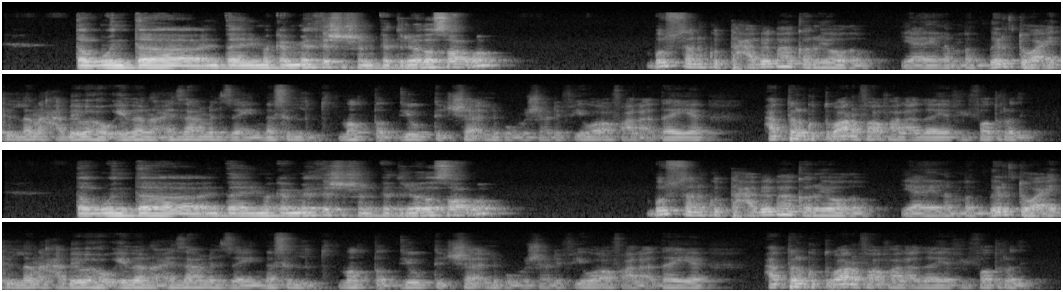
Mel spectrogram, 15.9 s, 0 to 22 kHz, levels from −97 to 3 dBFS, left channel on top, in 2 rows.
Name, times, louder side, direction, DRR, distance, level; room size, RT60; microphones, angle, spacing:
voice 1, 0.6-3.7, left 4 dB, 60° left, 0.5 m, -21 dB
voice 2, 4.8-6.5 6.7-13.2 13.7-15.6, right 1 dB, 10° left, 0.8 m, -30 dB
4.3 x 3.0 x 3.3 m
head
